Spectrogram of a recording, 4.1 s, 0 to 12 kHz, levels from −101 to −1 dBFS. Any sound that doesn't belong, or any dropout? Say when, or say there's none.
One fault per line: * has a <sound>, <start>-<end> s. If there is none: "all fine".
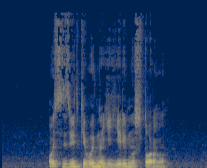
all fine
